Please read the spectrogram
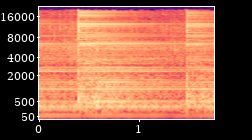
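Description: A clock in a modern building ticks twice, about a second apart, each tick a sharp, distinct click over a steady low hum. No one speaks.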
